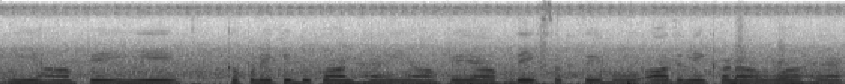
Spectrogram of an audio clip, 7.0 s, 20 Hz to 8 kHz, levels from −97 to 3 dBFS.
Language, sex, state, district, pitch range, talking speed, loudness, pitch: Hindi, female, Haryana, Jhajjar, 200-210 Hz, 145 wpm, -17 LUFS, 205 Hz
